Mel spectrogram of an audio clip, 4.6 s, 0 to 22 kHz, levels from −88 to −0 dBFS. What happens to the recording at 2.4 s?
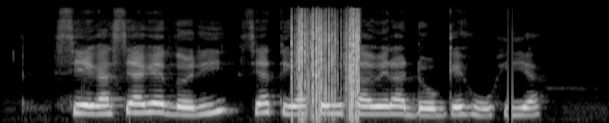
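A burst of cable scratch noise runs from 2.19 to 2.71 s. It sounds like dense, uneven scratching, about as loud as the speech. The likely cause is a worn cable or connector being moved, making its contact resistance jump rapidly.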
